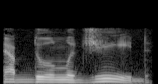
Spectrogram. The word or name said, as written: Abdulmecid I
